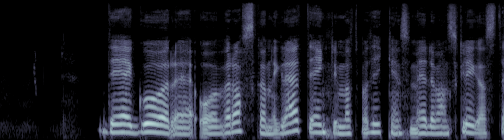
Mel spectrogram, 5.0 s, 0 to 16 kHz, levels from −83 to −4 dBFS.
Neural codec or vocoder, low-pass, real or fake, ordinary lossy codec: vocoder, 44.1 kHz, 128 mel bands, Pupu-Vocoder; 14.4 kHz; fake; AAC, 64 kbps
